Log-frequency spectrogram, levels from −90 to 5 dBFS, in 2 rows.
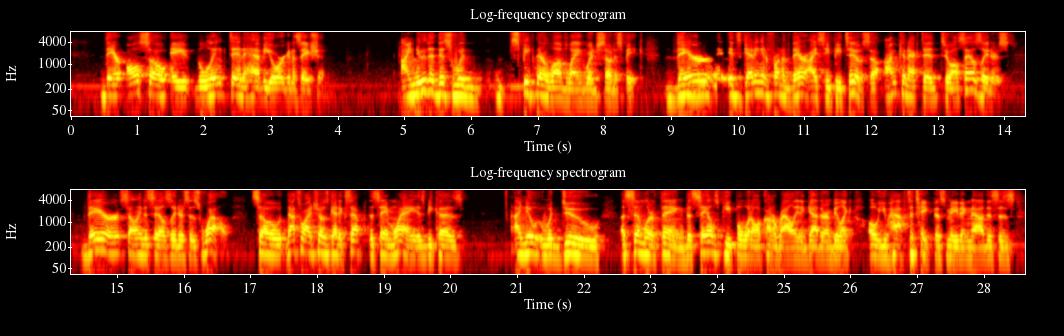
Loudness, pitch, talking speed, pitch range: -18 LUFS, 115 Hz, 170 wpm, 105-135 Hz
